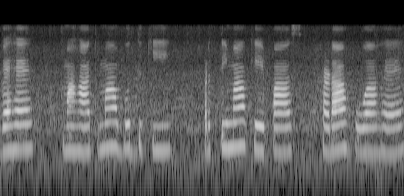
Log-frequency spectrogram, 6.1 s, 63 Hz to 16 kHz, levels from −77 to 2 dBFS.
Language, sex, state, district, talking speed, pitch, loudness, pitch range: Hindi, female, Haryana, Jhajjar, 100 wpm, 230 Hz, -18 LUFS, 220-245 Hz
